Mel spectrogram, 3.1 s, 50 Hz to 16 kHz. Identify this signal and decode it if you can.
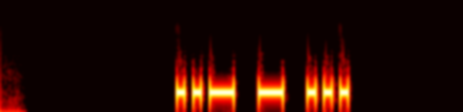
Morse code, heard as a keyed tone, about 23 wpm, 700 Hz. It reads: UTS
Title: USA Call Sign Postfixes - 3 Letters 22wpm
